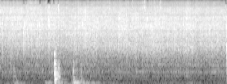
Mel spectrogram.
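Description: Onions, cabbage and garlic frying in sesame oil, a soft continuous sizzle broken by a few sharp clacks of a utensil stirring the pan, with no talk.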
